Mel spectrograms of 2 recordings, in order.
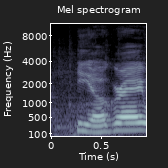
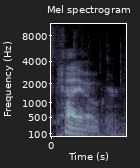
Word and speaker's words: Kyogre: Kio was how you said it too before ever hearing it. Kogre. But surely it's Kyogre. It is an ogre.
